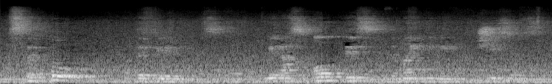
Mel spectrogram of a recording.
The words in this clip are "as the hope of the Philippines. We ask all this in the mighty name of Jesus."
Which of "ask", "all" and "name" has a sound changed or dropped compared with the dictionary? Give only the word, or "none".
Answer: ask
